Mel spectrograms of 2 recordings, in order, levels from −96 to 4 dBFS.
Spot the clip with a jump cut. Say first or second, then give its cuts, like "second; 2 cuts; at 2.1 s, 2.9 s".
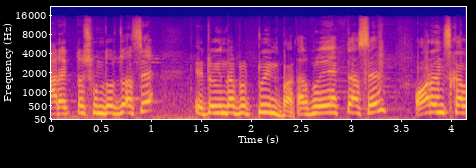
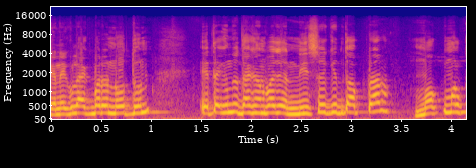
first; 1 cut; at 2.4 s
